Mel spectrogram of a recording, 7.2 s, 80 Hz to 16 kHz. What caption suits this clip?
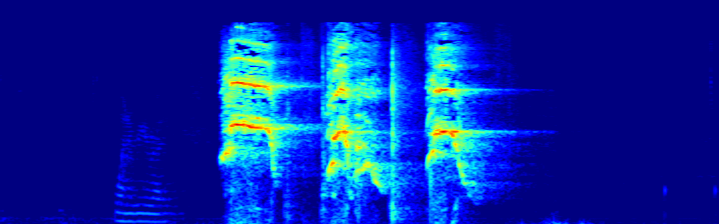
girl scream frank 3
girl, horror, scary, scream, screaming, screams, woman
